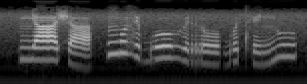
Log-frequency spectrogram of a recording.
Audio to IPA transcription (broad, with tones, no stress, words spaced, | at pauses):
ɲaː˦ʃa˨ | ŋo˦zɪ˨ boː˦vɪ˨ roː˨ ɡʷɪ˦˨tʰe˨ ɲu˦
